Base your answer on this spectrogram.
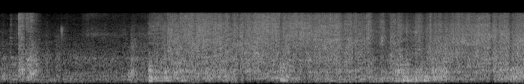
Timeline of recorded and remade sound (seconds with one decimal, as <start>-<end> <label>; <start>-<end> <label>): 0.0-0.9 remade; 0.9-3.0 recorded; 3.0-5.2 remade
